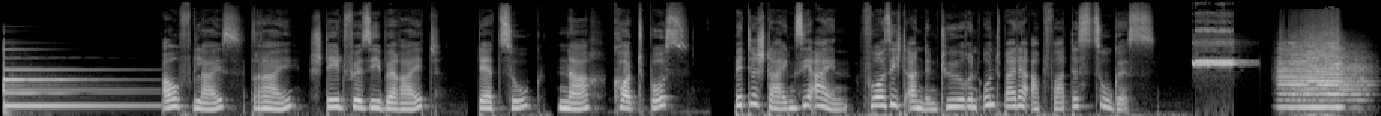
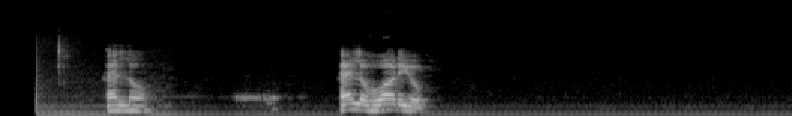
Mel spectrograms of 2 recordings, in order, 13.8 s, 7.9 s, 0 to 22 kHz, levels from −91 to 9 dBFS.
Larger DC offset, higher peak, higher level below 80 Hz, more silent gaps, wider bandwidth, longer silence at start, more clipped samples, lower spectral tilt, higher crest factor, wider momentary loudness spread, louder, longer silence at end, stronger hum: neither; about the same, -6 dBFS vs -8 dBFS; first, -50 dBFS vs -58 dBFS; first, 4.67-4.77 s, 7.10-7.33 s, 12.59-12.70 s vs none; first, over 20 kHz vs 7 kHz; second, 0.05 s vs 0.35 s; neither; second, -4 dB/octave vs -8 dB/octave; second, 16 dB vs 24 dB; second, 12 LU vs 27 LU; first, -21 LUFS vs -26 LUFS; second, 0.05 s vs 3.65 s; second, none vs 50 Hz at -60 dBFS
